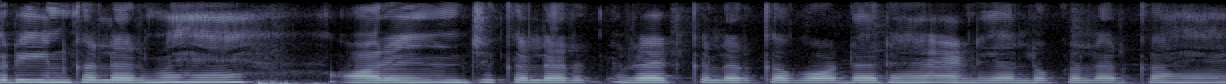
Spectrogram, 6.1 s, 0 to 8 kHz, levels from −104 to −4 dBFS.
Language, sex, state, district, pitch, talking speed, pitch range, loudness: Hindi, female, Bihar, Madhepura, 200 Hz, 155 wpm, 195-215 Hz, -46 LUFS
